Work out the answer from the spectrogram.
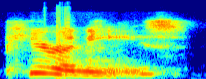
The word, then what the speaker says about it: Pyrenees: 61 your word is pyrenees um may i have all the information so pyrenees that's the only pronunciation noun french geographical name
